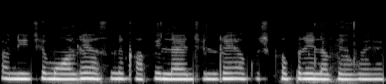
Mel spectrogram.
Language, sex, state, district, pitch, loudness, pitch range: Hindi, female, Chandigarh, Chandigarh, 250 Hz, -11 LUFS, 245-260 Hz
